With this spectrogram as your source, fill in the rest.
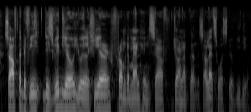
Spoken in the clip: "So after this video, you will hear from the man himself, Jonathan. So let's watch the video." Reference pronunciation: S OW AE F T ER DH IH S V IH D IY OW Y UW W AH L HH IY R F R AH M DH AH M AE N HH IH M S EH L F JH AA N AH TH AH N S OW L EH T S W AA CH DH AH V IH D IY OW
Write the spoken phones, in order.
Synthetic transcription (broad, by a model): S OW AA F T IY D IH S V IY D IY OW Y UW W AH L HH IY R F R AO M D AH M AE N HH IH M S EH L F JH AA N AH T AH N S OW L EH T S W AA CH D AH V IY D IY OW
